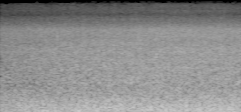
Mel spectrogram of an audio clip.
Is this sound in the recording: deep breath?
no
